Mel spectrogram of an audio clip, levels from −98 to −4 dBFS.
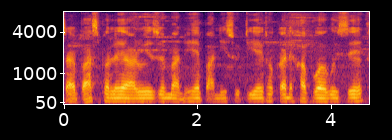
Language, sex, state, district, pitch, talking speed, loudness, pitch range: Assamese, male, Assam, Sonitpur, 105 Hz, 130 wpm, -19 LUFS, 105-110 Hz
